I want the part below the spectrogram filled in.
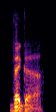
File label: "Vega", British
